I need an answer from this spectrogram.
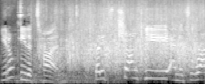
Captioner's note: audience applauds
